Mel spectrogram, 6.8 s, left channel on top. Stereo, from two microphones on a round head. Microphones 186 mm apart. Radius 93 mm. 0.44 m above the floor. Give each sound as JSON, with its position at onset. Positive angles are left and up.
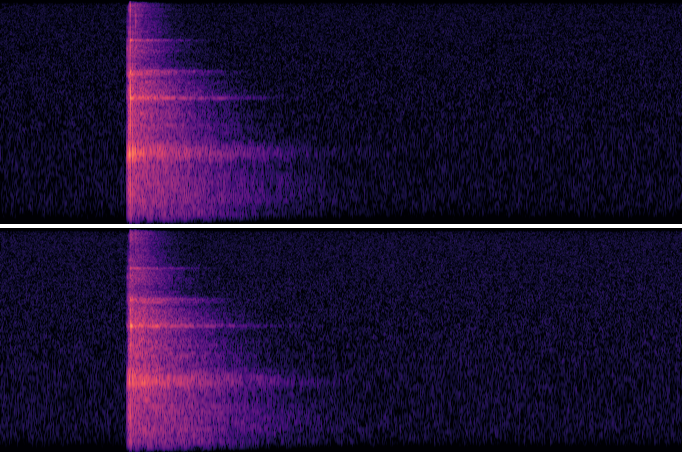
{"t": 1.3, "sound": "a clink", "side_deg": 45, "distance_m": 0.6}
